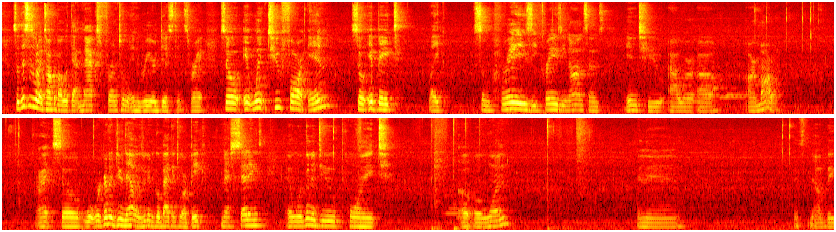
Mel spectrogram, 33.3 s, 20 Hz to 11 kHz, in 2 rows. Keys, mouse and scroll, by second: 6.0 click, 11.0-14.9 alt+drag, 15.4 alt+middle click, 16.0 alt+middle click, 16.3 alt+click, 17.1 alt+middle click, 18.4 alt+click, 18.8 alt+middle click, 20.0 click, 22.6 click, 25.9 0, 27.5 Return, 32.2 click.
